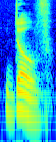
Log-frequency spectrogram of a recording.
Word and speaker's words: Dow: his name d-o-w but it is pronounced dove the way a w would be pronounced in Europe it's a Hebrew name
